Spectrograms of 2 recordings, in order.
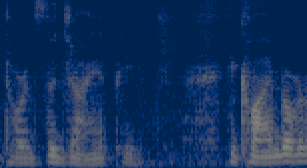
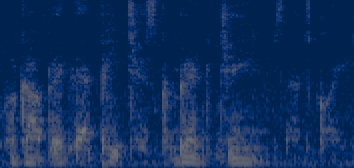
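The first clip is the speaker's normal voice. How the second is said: whispered aside; 11 dB quieter than usual. Real, not acted. Aside about the picture.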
